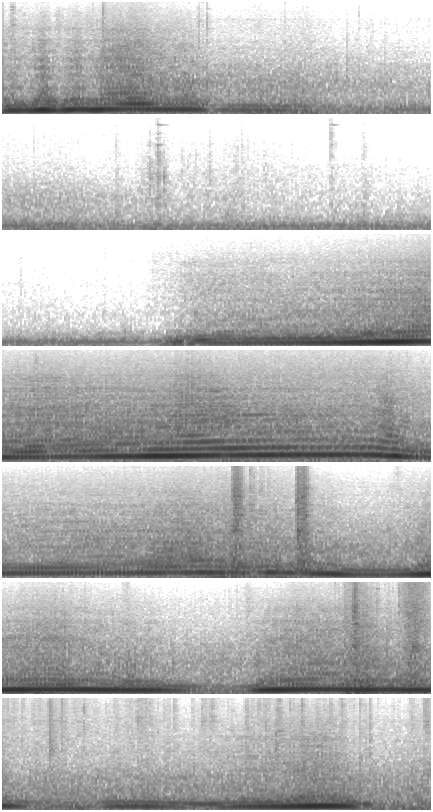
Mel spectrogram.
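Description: Sports car engine revving and accelerating: a short rev at the start, a quieter stretch of several seconds, then a long rising pull from about ten seconds in that drops off sharply, followed by a run of shorter rises and falls in engine pitch.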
